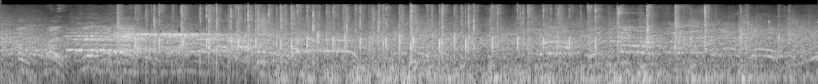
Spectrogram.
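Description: Spectators clap after a goal.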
